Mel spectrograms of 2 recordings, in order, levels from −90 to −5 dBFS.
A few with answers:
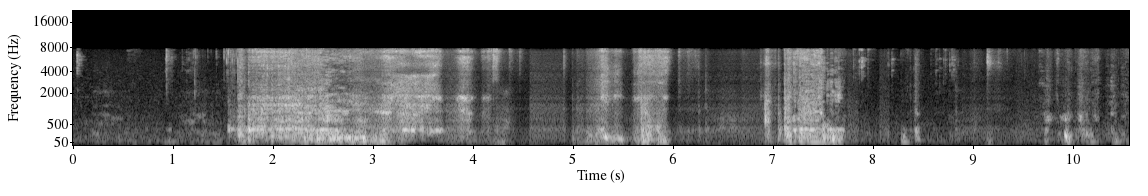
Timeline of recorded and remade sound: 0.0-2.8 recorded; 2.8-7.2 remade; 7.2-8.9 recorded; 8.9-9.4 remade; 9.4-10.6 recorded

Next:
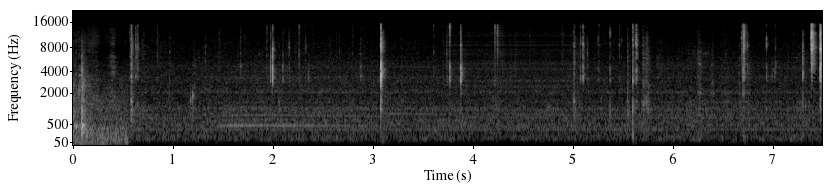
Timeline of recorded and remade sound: 0.0-3.7 recorded; 3.7-5.0 remade; 5.0-7.5 recorded

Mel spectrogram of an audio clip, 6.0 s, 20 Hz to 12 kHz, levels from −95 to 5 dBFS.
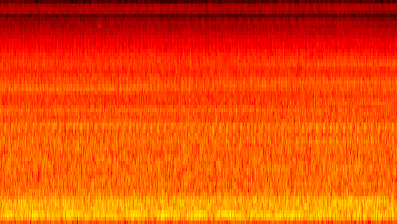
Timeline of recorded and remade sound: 0.0-6.0 recorded

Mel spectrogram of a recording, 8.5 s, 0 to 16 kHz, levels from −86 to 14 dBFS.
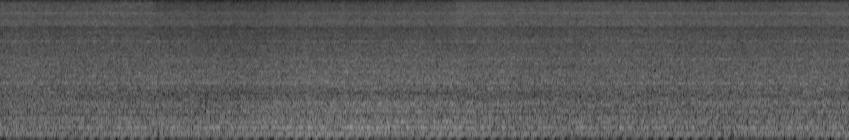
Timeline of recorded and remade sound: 0.0-8.5 recorded

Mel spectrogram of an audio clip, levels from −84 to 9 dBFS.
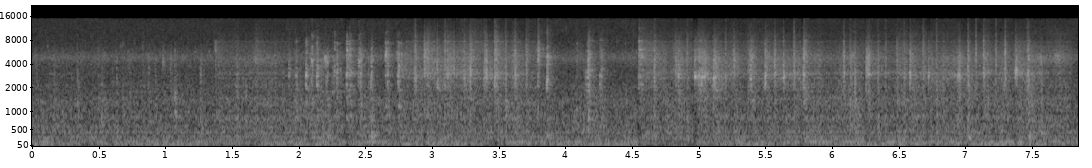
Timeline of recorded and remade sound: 0.0-1.4 recorded; 1.4-1.9 remade; 1.9-2.8 recorded; 2.8-3.8 remade; 3.8-4.6 recorded; 4.6-7.8 remade

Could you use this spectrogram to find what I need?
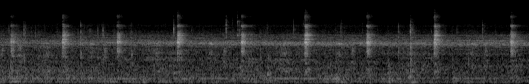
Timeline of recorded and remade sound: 0.0-5.3 recorded

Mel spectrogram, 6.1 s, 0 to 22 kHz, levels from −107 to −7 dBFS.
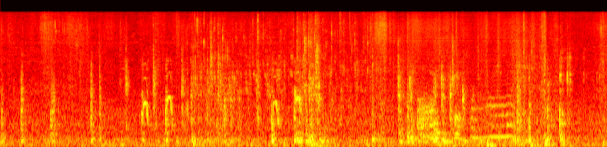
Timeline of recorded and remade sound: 0.0-3.9 recorded; 3.9-5.3 remade; 5.3-6.1 recorded

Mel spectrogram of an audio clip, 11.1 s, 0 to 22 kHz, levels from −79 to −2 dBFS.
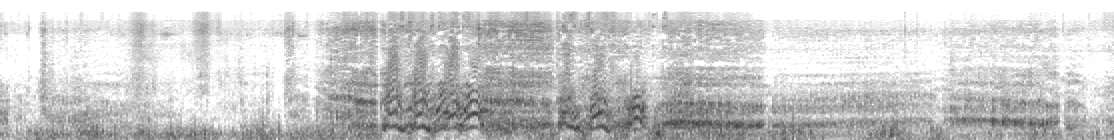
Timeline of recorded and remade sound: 0.0-1.3 recorded; 1.3-2.4 remade; 2.4-11.1 recorded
